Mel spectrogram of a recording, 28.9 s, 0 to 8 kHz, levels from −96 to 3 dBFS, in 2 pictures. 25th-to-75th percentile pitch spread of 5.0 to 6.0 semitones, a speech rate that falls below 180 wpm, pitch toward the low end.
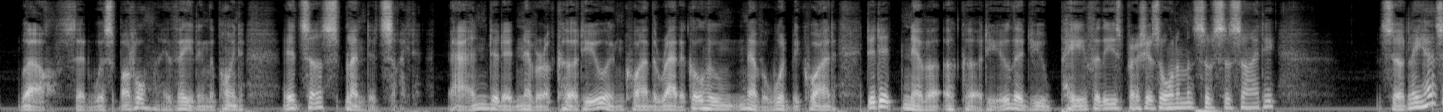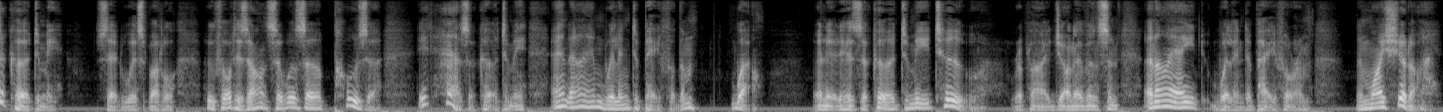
No: wide, 5.6 semitones; fast, 205 wpm; very low, 95 Hz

